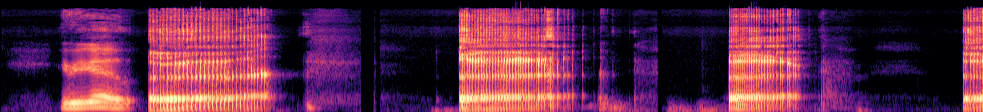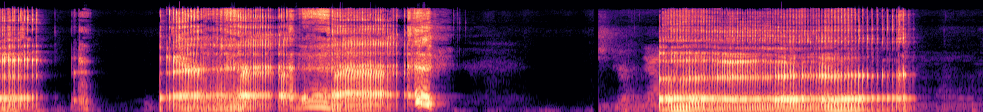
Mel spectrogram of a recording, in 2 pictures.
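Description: A run of about six loud, drawn-out burps with pauses between them. Repeated belching.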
